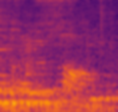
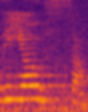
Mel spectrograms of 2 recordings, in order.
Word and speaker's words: Leviosa: Wingardium Leviosa. Wingardium Leviosa. Stop. If you're going to take someone's eye out, besides, you're saying it wrong. It's Leviosa, not Leviosa.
